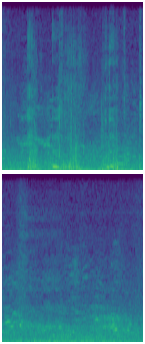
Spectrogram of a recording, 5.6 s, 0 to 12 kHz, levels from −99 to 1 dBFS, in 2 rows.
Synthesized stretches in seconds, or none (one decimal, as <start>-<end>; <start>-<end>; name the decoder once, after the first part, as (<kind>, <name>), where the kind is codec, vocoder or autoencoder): 3.2-4.0 (codec, SNAC)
